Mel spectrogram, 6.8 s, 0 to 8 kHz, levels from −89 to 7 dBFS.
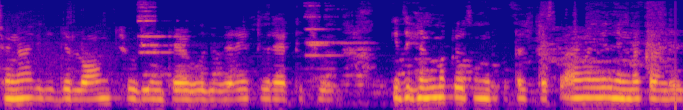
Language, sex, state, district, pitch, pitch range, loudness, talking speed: Kannada, female, Karnataka, Dharwad, 220 Hz, 205-235 Hz, -16 LUFS, 105 wpm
